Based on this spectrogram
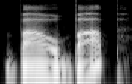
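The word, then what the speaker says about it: баобаб: But when the sound finds itself at the very end of a word, it gets too lazy to vibrate. The vocal cords go to sleep and the voiced be turns into the voiceless pe.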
